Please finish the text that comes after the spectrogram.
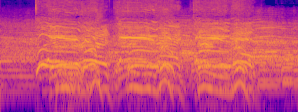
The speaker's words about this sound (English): David heard cheering.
